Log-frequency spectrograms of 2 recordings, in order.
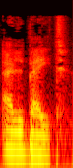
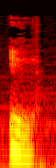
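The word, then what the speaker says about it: ال: the of defineness that the hamster is always pronounced with a fat not a and not a so it's always a al bait al and so on. It's never it's never ill.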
